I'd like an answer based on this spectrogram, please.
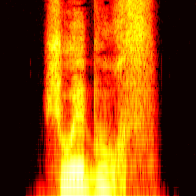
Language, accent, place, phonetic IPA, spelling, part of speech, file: German, Germany, Berlin, [ˈʃuːlˌbuːxs], Schulbuchs, noun, De-Schulbuchs.ogg
- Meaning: genitive singular of Schulbuch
